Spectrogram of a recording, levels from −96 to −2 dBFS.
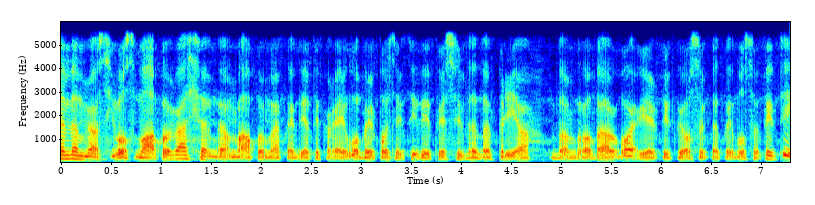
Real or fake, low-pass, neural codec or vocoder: fake; 5.4 kHz; autoencoder, 44.1 kHz, a latent of 192 numbers a frame, MeloTTS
